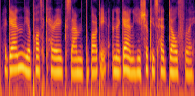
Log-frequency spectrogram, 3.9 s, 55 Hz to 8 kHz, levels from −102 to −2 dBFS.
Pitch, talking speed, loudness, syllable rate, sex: 200 Hz, 200 wpm, -17 LUFS, 7.2 syllables/s, female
